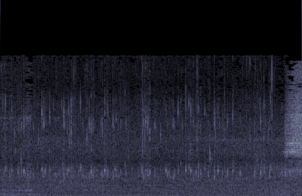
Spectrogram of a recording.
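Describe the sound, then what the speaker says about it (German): Leftover liquid poured from a container into a homemade oil lamp, a steady, quiet, continuous trickling stream lasting a few seconds with no talk over it. "den restlichen gieße ich hier nochmal in meine Öllampe rein"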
